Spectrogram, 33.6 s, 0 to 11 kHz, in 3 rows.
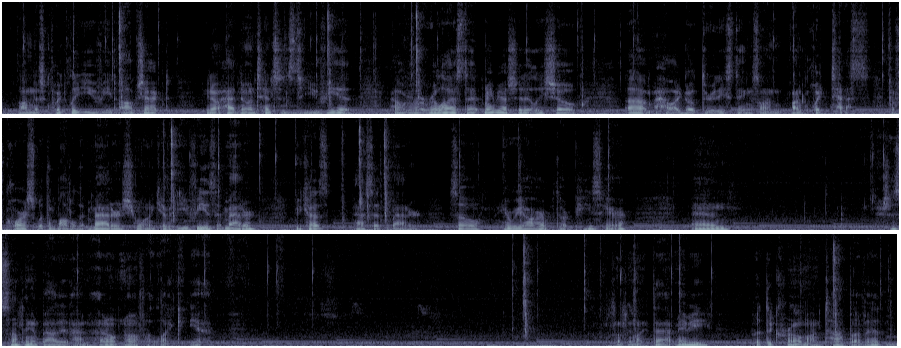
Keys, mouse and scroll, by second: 0.5 click, 1.4 middle click, 1.9-2.5 alt+drag, 6.5-9.2 alt+middle click, 7.1-9.4 alt+drag, 9.9 alt+middle click, 10.3-10.9 alt+drag, 13.8 alt+middle click, 14.3 alt+right click, 14.8-15.4 alt+middle click, 15.4 1, 15.8-16.7 click, 16.8 alt+middle click, 18.3 click, 21.7-24.9 drag, 28.8-29.4 click, 29.6 alt+right click, 30.5-32.2 drag.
